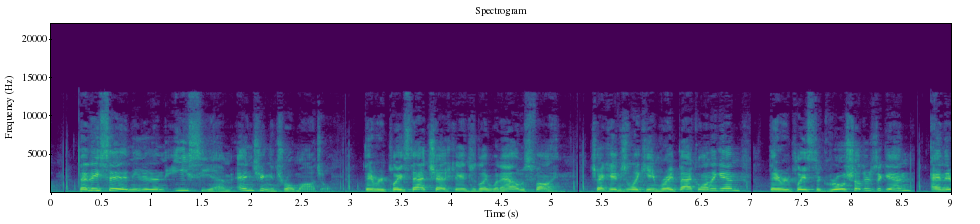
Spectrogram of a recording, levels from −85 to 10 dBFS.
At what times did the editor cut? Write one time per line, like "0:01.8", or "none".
none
